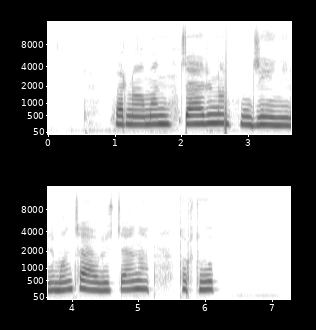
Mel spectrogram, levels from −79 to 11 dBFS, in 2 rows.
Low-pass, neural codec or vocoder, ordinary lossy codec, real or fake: 14.4 kHz; none; none; real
